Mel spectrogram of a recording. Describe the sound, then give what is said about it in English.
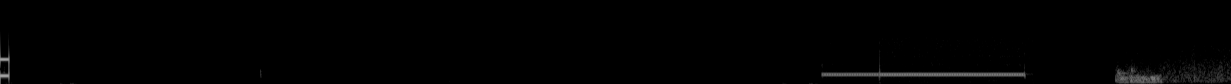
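A steady telephone dial tone from a dropped phone call hums for about two seconds after a long near-silence, then cuts off, followed shortly by a brief burst of rustling noise. No one speaks. “Your phone hang up, bro? I don't know. I think it dropped.”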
